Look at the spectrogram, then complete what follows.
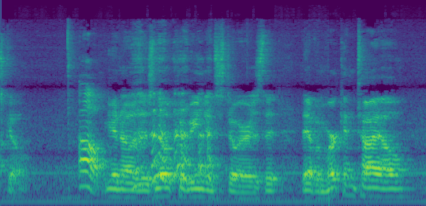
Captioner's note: laughs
